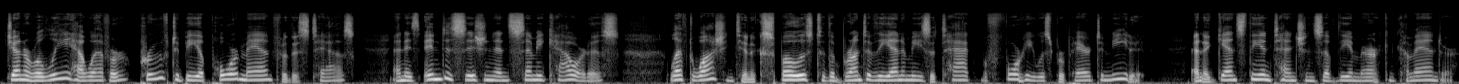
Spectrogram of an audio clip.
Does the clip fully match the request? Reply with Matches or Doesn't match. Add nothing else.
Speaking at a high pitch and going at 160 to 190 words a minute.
Matches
